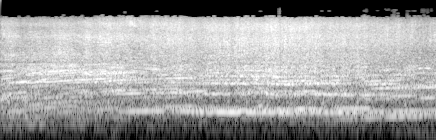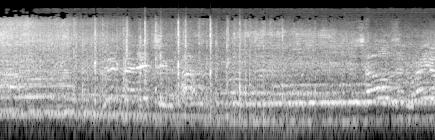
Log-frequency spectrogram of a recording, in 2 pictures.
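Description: A pack of Legends race cars running hard around the oval, their small motorcycle-derived engines overlapping with pitches that rise and fall as they pass. A few short clicks come about seven to eight seconds in.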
